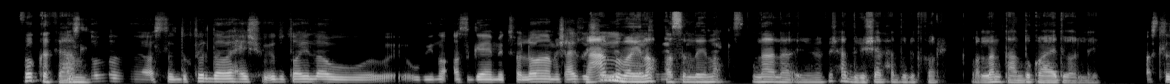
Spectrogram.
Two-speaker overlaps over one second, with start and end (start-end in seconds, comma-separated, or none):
5.9-7.3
